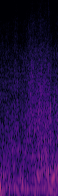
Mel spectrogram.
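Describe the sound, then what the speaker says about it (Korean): A steady, rushing roar of ocean surf fills the whole moment, continuous and fairly loud with a windy wash over it. "바다같이 파도 소리가 많이 나네요."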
